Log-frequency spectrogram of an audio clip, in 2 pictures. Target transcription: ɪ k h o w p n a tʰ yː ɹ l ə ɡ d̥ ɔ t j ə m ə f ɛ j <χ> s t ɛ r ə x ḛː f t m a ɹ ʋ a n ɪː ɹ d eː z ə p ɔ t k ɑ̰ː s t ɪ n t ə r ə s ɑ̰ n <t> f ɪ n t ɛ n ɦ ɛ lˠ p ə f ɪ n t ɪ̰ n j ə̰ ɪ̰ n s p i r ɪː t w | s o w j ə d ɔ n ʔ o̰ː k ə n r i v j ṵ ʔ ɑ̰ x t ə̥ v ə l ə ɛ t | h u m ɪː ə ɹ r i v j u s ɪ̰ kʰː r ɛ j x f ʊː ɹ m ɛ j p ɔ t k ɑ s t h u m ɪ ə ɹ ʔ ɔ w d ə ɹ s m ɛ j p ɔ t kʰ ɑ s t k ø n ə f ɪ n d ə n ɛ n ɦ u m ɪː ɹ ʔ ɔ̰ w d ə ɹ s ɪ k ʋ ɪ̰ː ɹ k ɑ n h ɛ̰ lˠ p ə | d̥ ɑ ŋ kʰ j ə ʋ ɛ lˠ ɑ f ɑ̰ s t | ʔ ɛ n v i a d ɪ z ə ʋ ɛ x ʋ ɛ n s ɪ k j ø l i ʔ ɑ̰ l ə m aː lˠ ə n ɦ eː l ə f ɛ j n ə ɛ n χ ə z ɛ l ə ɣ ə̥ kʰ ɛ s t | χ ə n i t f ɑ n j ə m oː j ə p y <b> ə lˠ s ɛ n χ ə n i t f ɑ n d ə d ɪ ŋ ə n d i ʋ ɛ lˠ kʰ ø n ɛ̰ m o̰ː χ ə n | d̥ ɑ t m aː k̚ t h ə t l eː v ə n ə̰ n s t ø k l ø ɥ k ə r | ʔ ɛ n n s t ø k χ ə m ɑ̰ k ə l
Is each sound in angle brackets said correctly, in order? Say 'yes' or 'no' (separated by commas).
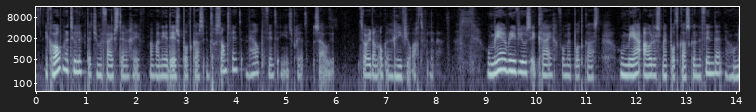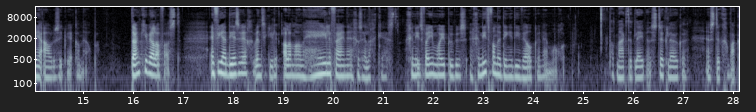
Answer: no, yes, yes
